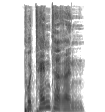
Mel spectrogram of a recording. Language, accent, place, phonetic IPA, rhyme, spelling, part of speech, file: German, Germany, Berlin, [poˈtɛntəʁən], -ɛntəʁən, potenteren, adjective, De-potenteren.ogg
- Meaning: inflection of potent: 1. strong genitive masculine/neuter singular comparative degree 2. weak/mixed genitive/dative all-gender singular comparative degree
